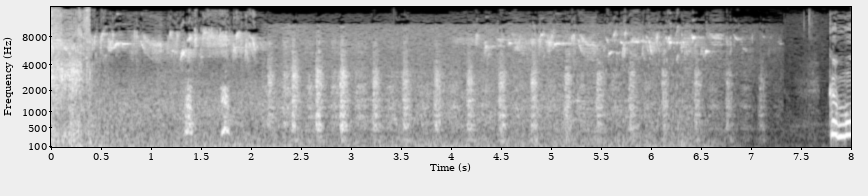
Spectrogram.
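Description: Cartoon dog sound effect: two short whines about a second and a half in, then quick rhythmic panting that fades out near the end.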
